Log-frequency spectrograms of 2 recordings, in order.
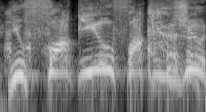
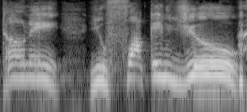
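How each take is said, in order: First: High mock yell breaking into laughs; yell through laughter. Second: High, slow mock yell from behind the counter; imitated yell. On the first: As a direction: laugh while you shout it again. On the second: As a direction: bellow it like the angry pizza man. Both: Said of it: "he'd yell at the kid".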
